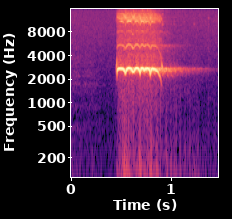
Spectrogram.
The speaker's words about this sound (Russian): Как только мяч вышел за пределы поля, раздается свисток. Я свистел. Аминь. Аллилуйя. Раздается свисток, не бойтесь. Я хочу, может, громко чуть-чуть.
